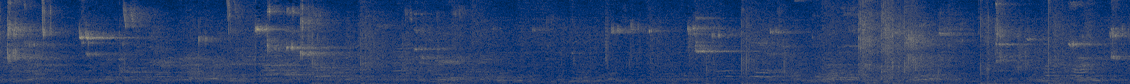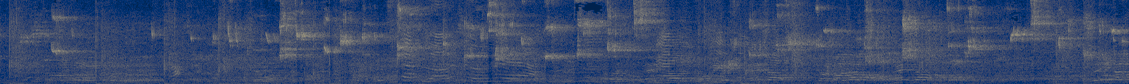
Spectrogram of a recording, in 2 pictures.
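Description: Sneakers squeak sharply on a hardwood court in a large echoing hall.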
